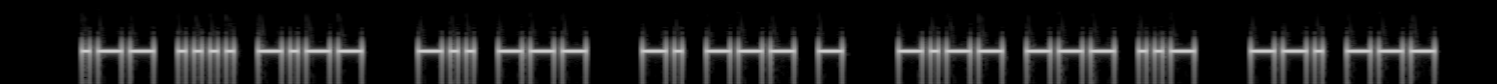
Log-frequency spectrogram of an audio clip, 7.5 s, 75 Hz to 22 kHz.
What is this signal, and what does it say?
Morse code, heard as a keyed tone, about 30 wpm, 700 Hz. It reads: WHY DO NOT YOU GO
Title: Sets of 5 Words Encore 30wpm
